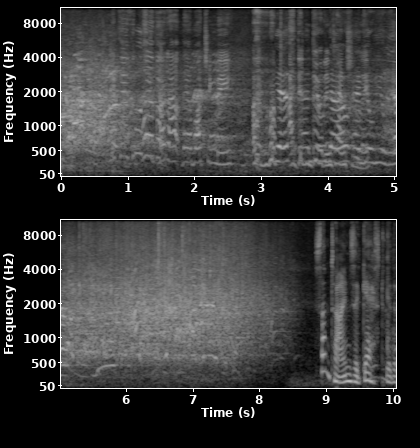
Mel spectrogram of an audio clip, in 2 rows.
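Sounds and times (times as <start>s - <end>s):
audience applauding: 4.8s - 8.5s.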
